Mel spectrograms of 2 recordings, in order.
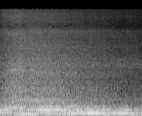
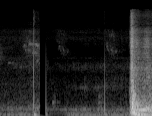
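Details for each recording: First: Project Mustang with positive cable and solenoid scalding hot: finally started but lumpy, stumbling and surging with a horrible miss, backfiring like on a rev limiter; failing ignition coil misfire. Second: Jr's Mustang project car, voltage regulator removed, started with a slightly newer Duraspark box after the original box gave no spark: catches straight away and revs cleanly with a firm, even note; the coil is firing; normal start and rev.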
